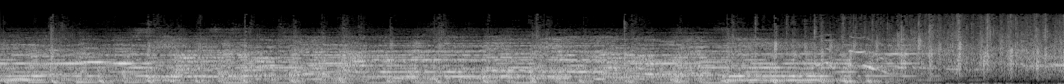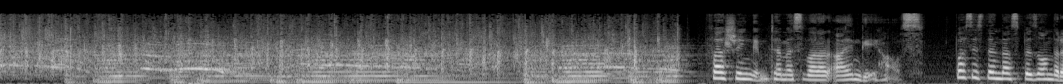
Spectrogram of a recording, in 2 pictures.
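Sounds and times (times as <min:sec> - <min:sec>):
music: 0:00.0 - 0:18.7
audience applause: 0:07.3 - 0:17.6
speech: 0:17.8 - 0:21.2.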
